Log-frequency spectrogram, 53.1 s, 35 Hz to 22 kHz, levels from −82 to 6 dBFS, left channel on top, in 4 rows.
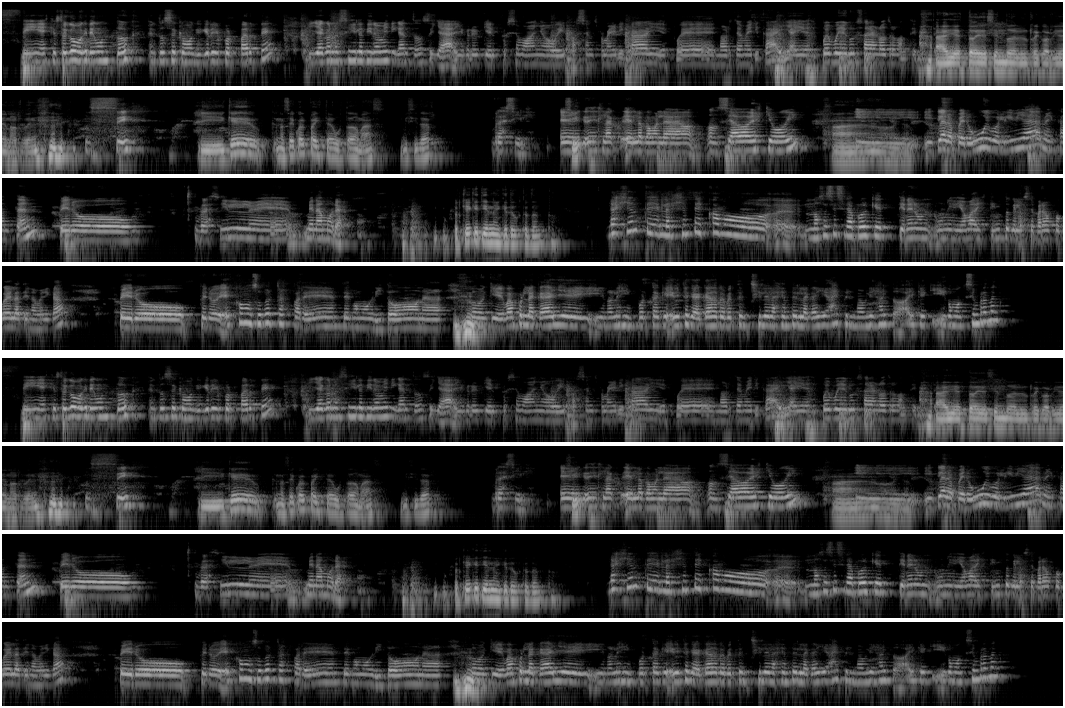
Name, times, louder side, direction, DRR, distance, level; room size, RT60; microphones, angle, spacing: voice 1, 0.2-11.7 13.3-13.4 14.3-15.1 15.4-15.8 19.4-19.9 20.2-28.3 28.9-31.1 31.5-31.8 34.1-52.3, left 2 dB, 30° left, 1.0 m, -32 dB
voice 2, 11.5-14.1 15.7-18.0 18.3-18.7 20.4-20.5 23.6-24.6 32.2-33.5 45.4-45.8, left 2 dB, 60° left, 1.0 m, -31 dB
16.0 x 14.0 x 6.0 m
head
